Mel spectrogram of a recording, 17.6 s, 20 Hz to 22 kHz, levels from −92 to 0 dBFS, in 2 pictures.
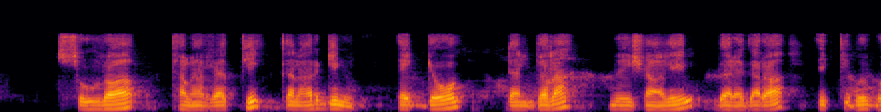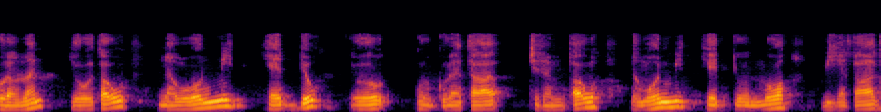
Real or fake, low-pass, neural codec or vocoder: fake; 7.2 kHz; codec, 24 kHz, 1 kbps, SNAC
